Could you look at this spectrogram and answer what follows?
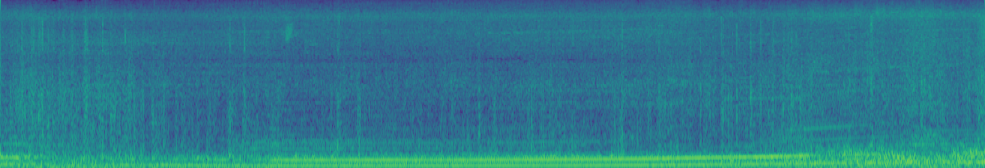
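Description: Sport motorcycle engine running under way at steady throttle, its note climbing slowly over several seconds and then dropping near the end.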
